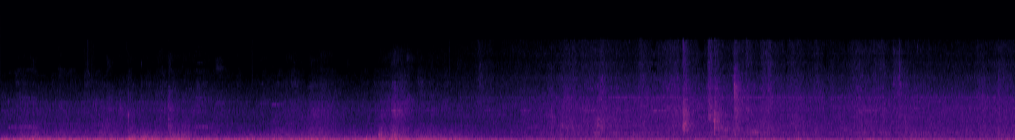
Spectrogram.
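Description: Running noise of a Joglosemarkerto passenger train heard from inside the carriage: a steady low rumble of wheels on rails, a little quieter from about halfway through.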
